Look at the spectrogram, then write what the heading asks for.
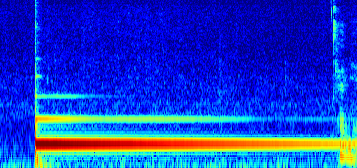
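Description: A singing bowl struck once rings out with a clear, steady sustained tone and a faint higher overtone, slowly fading over several seconds before a brief rustle at the end.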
